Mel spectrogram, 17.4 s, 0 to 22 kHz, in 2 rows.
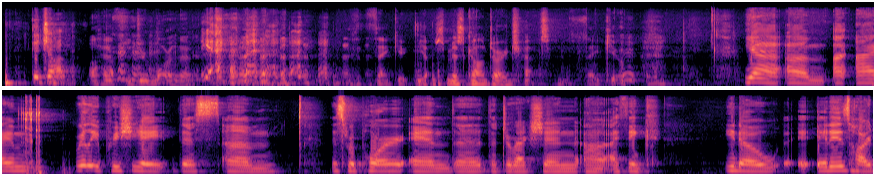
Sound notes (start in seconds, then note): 1.0 laughter; 6.8 laughs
